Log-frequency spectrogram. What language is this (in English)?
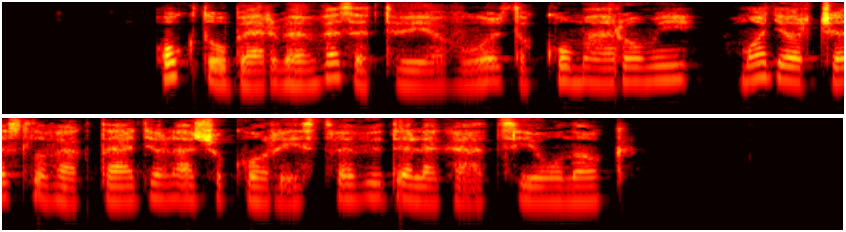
Hungarian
